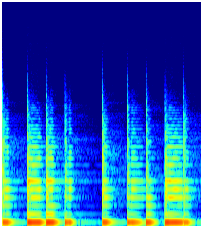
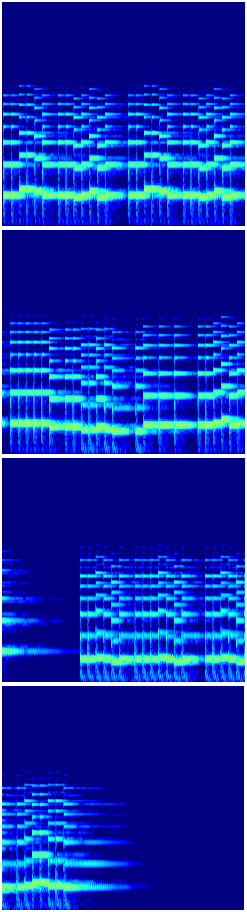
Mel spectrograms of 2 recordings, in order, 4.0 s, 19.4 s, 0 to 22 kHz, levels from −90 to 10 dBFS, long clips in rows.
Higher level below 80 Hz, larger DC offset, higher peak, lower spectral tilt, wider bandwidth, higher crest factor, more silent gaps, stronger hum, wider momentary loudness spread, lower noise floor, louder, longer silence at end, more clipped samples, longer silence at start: first, -18 dBFS vs -78 dBFS; neither; first, -2 dBFS vs -28 dBFS; first, -10.5 dB/octave vs -0.5 dB/octave; second, 3.4 kHz vs 5 kHz; about the same, 12 dB vs 14 dB; neither; neither; first, 10 LU vs 6 LU; second, -49 dBFS vs under -90 dBFS; first, -17 LUFS vs -40 LUFS; second, 0.15 s vs 2.55 s; neither; about the same, 0 s vs 0 s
